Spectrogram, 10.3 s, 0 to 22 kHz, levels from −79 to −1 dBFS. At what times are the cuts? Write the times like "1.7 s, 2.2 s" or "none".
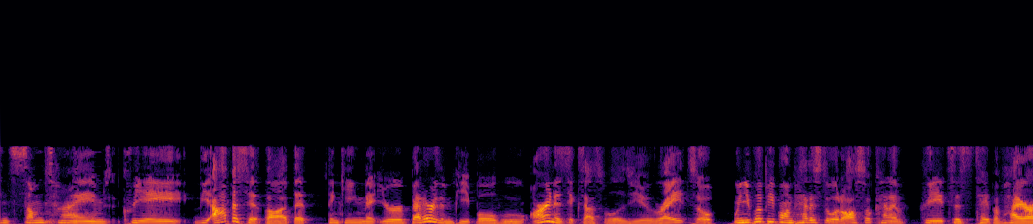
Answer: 7.2 s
